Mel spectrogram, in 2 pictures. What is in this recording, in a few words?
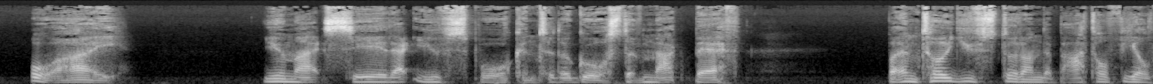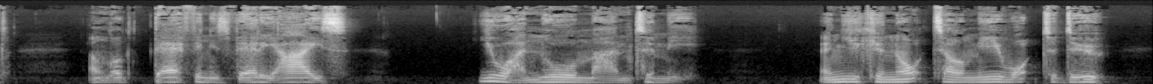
scottish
